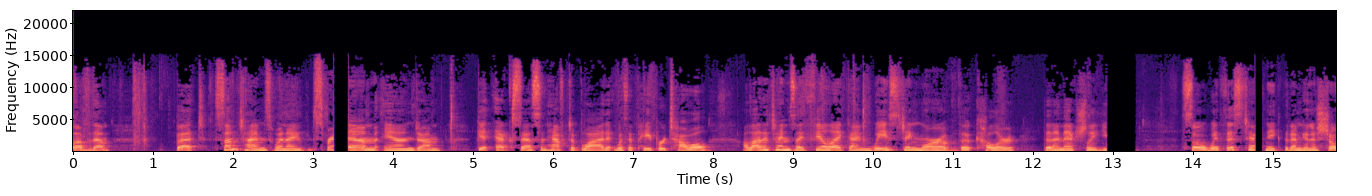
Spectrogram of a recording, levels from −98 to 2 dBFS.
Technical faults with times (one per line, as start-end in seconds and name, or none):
3.25-3.44 block of digital silence
12.91-13.28 block of digital silence
14.77-14.86 block of digital silence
